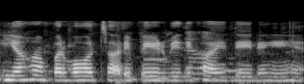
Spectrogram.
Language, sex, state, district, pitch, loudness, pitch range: Hindi, female, Haryana, Charkhi Dadri, 190 Hz, -16 LUFS, 180-200 Hz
